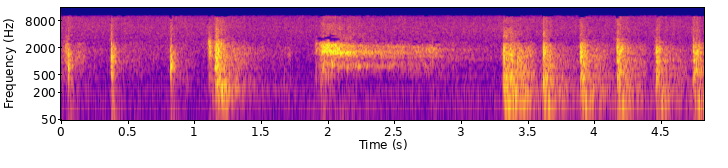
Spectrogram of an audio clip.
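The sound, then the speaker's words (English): A few sharp clunks, then a closet door in a kitchen drags or creaks open for about a second before a quick run of hard, evenly spaced thuds and bangs as a man gets in. Fairly loud, with no voices. “Now, before you drip mud all over the floor, get into this closet.”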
